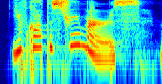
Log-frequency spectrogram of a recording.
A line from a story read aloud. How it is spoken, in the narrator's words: Marie exclaimed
